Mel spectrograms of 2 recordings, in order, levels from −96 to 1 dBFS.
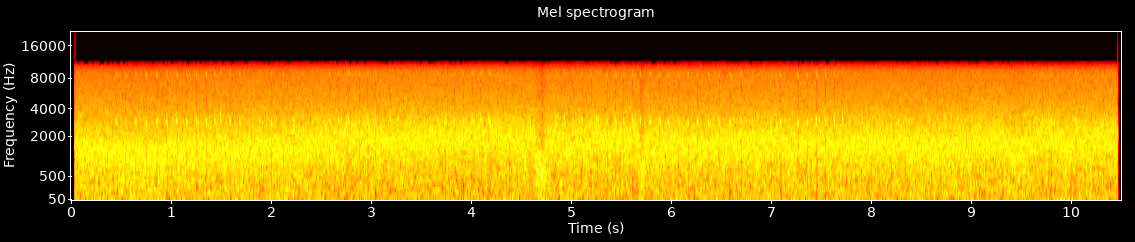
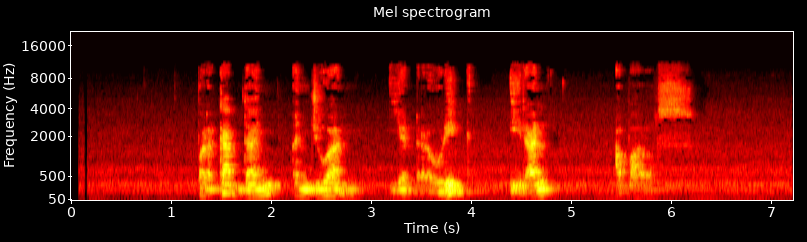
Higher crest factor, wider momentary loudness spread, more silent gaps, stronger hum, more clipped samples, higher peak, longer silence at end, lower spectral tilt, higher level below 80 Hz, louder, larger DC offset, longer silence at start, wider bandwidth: second, 4 dB vs 22 dB; second, 0 LU vs 19 LU; neither; neither; neither; second, -12 dBFS vs -6 dBFS; second, 0.05 s vs 1 s; second, -1.5 dB/octave vs -5 dB/octave; first, -36 dBFS vs -70 dBFS; first, -13 LUFS vs -27 LUFS; neither; second, 0.05 s vs 1.25 s; about the same, 11.5 kHz vs 11.5 kHz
